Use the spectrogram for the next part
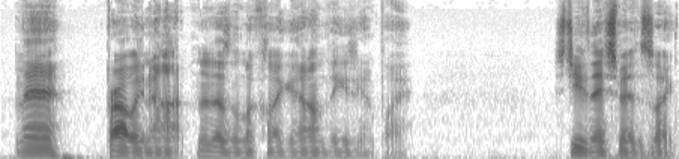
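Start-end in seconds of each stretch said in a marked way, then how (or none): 0.1-2.7 soft, lower, deflated meh; lightly voiced disinterested reporter; mock bored mumble. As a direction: shrug it off, barely bothered. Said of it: "I'm being a little hyperbolic in reverse by just saying it in sort of this tone".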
